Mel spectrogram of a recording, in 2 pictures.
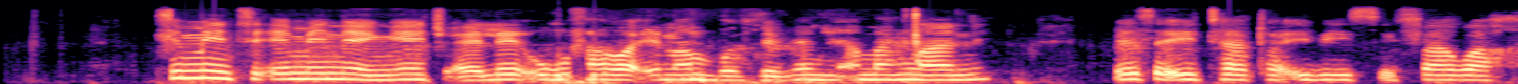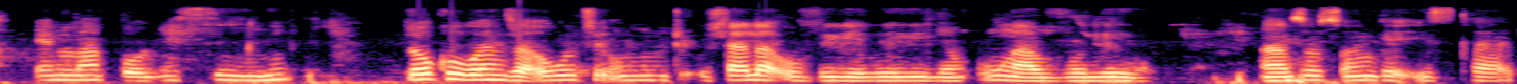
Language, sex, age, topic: North Ndebele, male, 36-49, health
